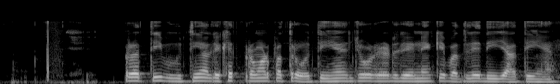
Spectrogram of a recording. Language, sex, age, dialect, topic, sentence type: Hindi, male, 18-24, Kanauji Braj Bhasha, banking, statement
